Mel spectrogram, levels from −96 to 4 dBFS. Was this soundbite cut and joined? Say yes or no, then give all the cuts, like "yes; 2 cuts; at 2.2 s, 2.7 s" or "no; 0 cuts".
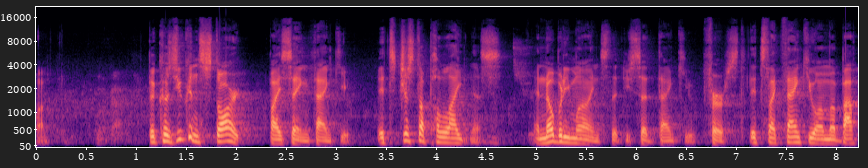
no; 0 cuts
